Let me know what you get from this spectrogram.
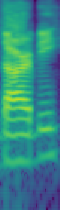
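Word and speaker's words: Derby: of england yeah so is that how you pronounce it darby darby darby okay even even reading you know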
